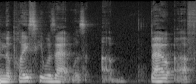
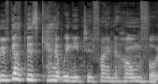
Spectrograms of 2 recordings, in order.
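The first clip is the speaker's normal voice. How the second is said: put-on crying with sniffles, higher, louder; 4 semitones higher, 8 dB louder than usual. Retelling answering a girl who offered help, retelling speaking through tears and sniffles. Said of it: "through my tears and sniffles".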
